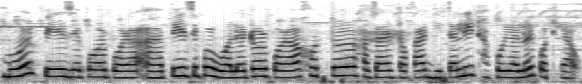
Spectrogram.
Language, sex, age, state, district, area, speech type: Assamese, female, 18-30, Assam, Kamrup Metropolitan, rural, read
